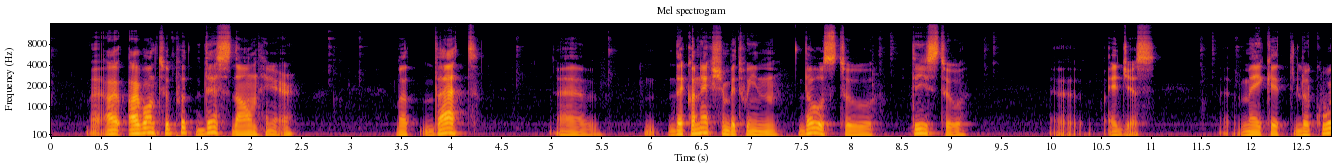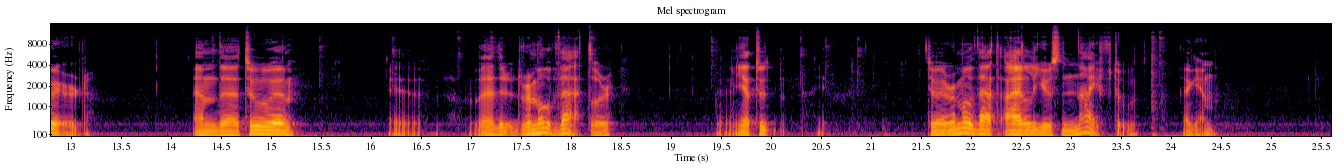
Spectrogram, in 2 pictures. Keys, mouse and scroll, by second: 0.1-0.6 scroll down 3, 1.2 click, 3.1 middle click, 4.7 middle click, 6.0-6.5 scroll down 1, 6.5 middle click, 8.3 right click, 9.3 right click, 11.5 right click, 11.8 middle click, 14.4-14.9 scroll up 3, 15.5 middle click, 16.9 click, 17.5 middle click, 18.2 click, 19.7 middle click, 20.5 middle click, 23.9 click.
